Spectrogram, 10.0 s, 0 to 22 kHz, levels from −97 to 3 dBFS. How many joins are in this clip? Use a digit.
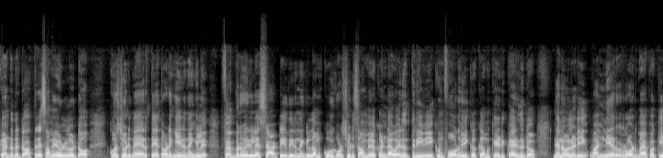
0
